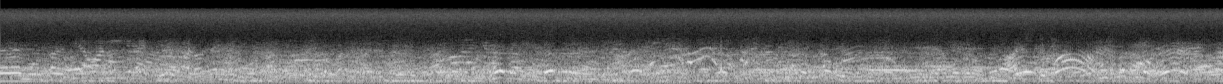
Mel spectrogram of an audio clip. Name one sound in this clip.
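A crowd of young men and women chatter loudly all around, outdoors.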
